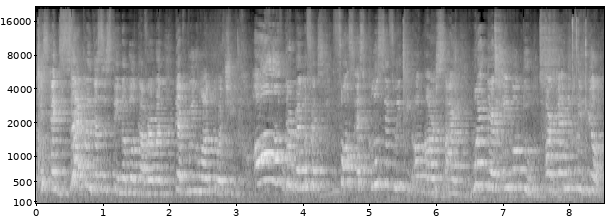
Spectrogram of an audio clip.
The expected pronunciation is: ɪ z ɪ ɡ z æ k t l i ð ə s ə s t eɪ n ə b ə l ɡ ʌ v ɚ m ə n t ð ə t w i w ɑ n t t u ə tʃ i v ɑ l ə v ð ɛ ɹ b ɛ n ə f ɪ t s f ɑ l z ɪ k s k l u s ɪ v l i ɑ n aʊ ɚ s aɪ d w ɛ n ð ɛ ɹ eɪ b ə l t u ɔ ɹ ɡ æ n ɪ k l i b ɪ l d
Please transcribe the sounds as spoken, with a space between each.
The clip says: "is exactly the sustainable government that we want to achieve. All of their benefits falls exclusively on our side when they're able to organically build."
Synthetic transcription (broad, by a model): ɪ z ɪ ɡ z æ k t l i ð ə s ə s t eɪ n ə b ə l ɡ ʌ v ɚ m ə n t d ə t w i w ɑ n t t u ə tʃ i v ɑ l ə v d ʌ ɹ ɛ l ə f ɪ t s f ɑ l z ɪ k s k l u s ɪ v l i ɑ n aʊ ɚ s aɪ d w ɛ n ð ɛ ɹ eɪ b ə l t u ɔ ɹ ɡ æ n ɪ k l i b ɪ l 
